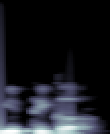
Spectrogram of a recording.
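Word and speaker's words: Gitega: बी ए आर बुजरा एक और capital है जिसे हम कहते हैं गीतिका जी आई टी ई जी ए गीतिका ठीक है अब आओ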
